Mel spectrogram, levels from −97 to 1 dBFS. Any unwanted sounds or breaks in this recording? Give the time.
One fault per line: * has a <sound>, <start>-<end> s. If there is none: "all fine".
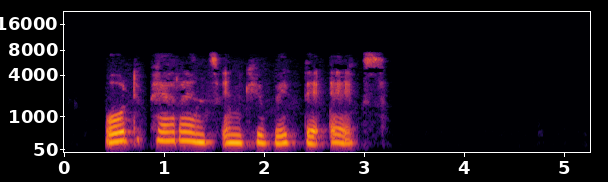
all fine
